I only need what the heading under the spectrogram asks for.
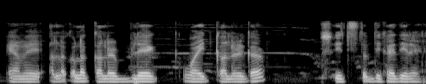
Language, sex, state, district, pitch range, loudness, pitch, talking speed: Hindi, female, Arunachal Pradesh, Papum Pare, 130-140 Hz, -18 LUFS, 130 Hz, 210 wpm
